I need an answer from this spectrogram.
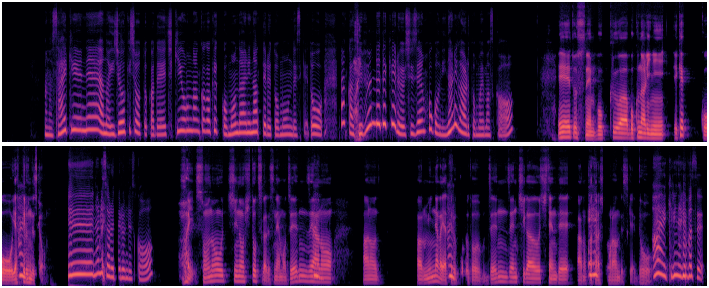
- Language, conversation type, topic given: Japanese, podcast, 日常生活の中で自分にできる自然保護にはどんなことがありますか？
- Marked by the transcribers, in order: none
